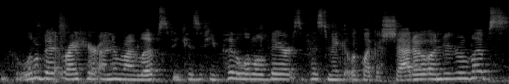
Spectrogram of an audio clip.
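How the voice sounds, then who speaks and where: Speaking at a fairly high pitch with fairly even intonation, a woman is heard through noticeable background noise and audible room echo. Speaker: beauty vlogger. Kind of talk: makeup tutorial. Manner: fast; casual chatty.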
